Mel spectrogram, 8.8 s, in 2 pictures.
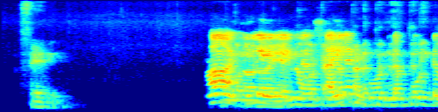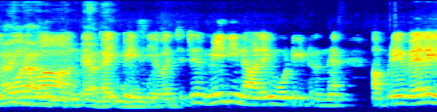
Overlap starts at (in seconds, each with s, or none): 2.5 s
